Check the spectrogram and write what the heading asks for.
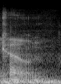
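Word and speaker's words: Coen: is it Cohen? – Liam Cohn. – Cohn, yeah, I always mispronounce it, but he was there 2 years ago, went back to the NFL, came back.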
